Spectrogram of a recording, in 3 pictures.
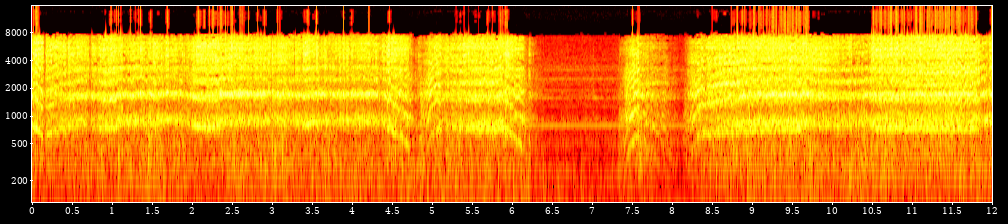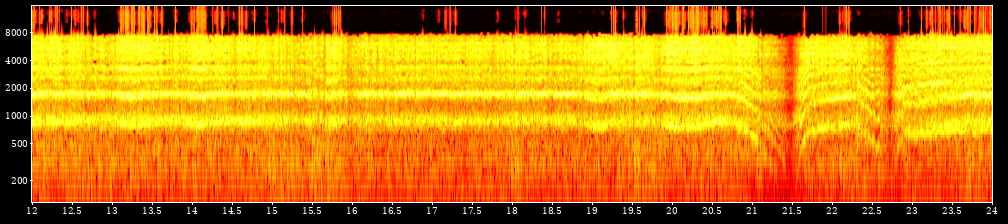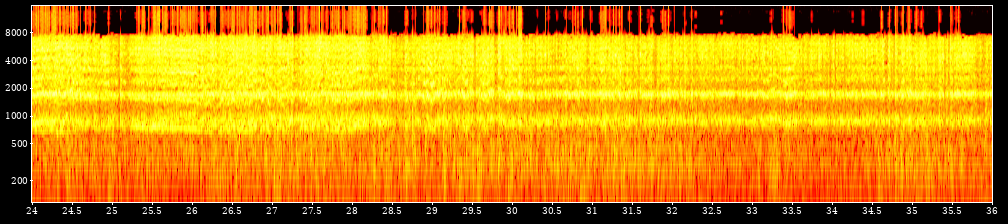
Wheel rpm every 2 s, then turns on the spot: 220, 230, 160, 40, 160, 210, 230, 230, 230, 230, 130, 140, 210, 210, 220, 230, 240, 240.
6-8 20-22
